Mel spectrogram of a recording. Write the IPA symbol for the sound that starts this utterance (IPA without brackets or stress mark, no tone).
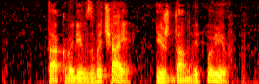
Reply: t̪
